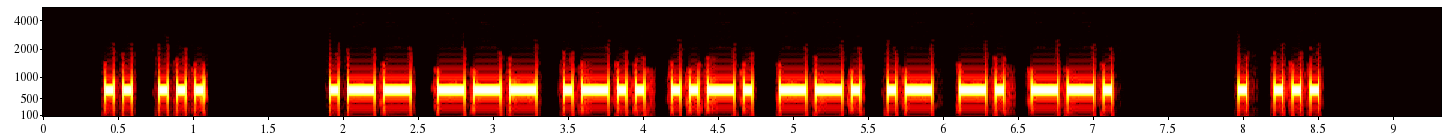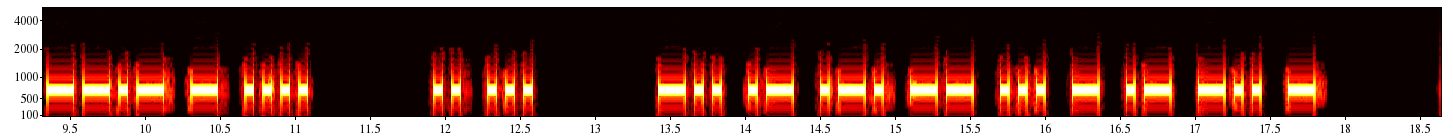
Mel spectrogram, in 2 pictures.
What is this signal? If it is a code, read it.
Morse code, heard as a keyed tone, about 20 wpm, 700 Hz. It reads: IS WOLFGANG ES QTH IS DARMSTADT
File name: UK MASTER QSOs TRAINING / 20WPM / UK MASTER QSOs 0018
